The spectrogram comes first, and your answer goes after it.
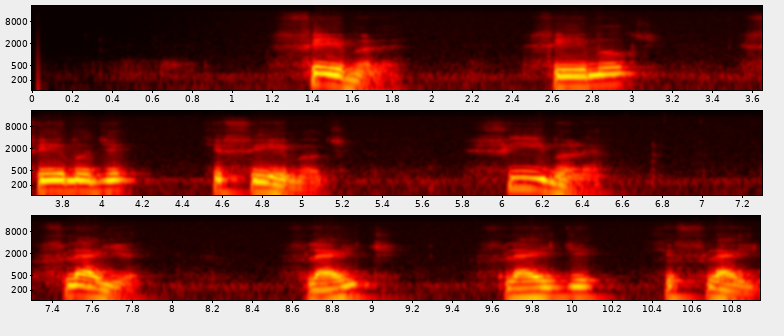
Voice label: "vleien", limburgse

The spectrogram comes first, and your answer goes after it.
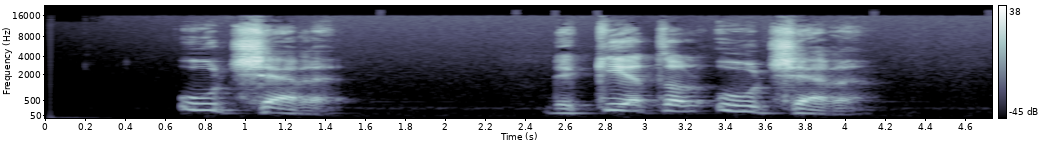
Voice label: "uitschrapen", limburgse

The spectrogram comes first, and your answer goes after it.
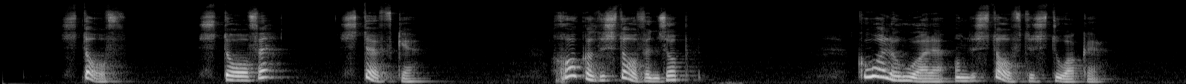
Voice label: "kachel", Limburgs

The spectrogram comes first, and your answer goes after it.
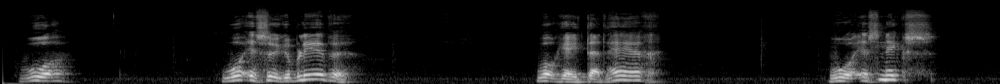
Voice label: "waar", limburgse

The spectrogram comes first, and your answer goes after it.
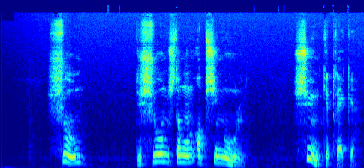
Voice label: "schuim", Limburgs

